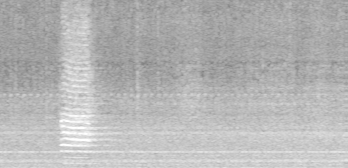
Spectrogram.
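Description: Two-section electric freight locomotive and its wagons running past at a level crossing, with steady rolling noise and a short high whistle from the locomotive about a second in.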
